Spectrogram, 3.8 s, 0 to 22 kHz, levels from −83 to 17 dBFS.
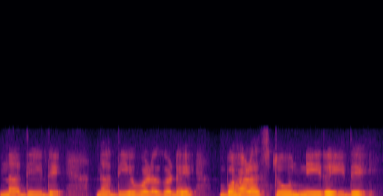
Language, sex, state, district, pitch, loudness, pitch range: Kannada, female, Karnataka, Bidar, 250 Hz, -15 LUFS, 230-290 Hz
